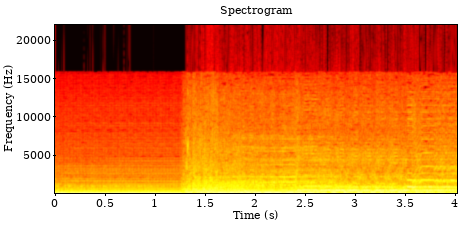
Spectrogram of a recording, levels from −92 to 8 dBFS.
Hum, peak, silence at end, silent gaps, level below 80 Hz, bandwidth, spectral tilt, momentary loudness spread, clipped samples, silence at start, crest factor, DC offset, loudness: none; 0 dBFS; 0 s; none; -12 dBFS; 16.5 kHz; -5.5 dB/octave; 4 LU; 4%; 0 s; 6 dB; under 0.1%; -6 LUFS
